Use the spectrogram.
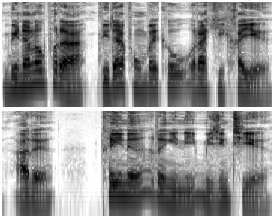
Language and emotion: Bodo, neutral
